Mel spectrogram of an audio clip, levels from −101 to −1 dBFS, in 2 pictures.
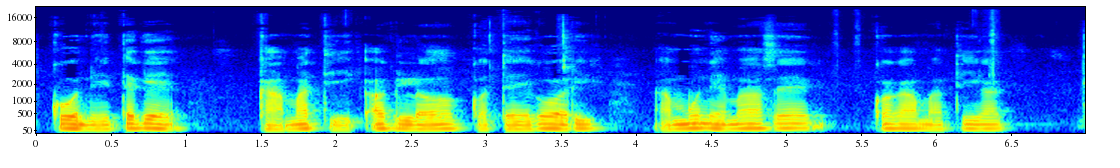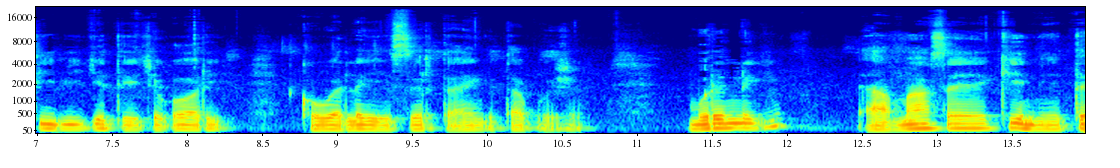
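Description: A speech recording with no technical fault anywhere in it. Nothing audible calls for a time mark or a cause.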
